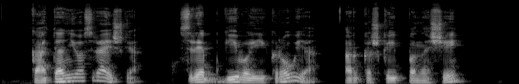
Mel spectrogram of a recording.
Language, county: Lithuanian, Alytus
